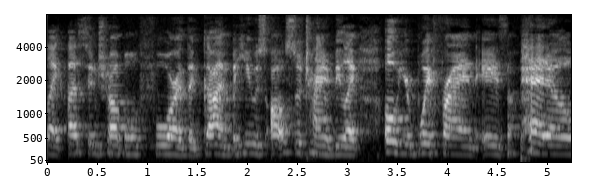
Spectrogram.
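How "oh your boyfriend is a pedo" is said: ordinary delivery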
